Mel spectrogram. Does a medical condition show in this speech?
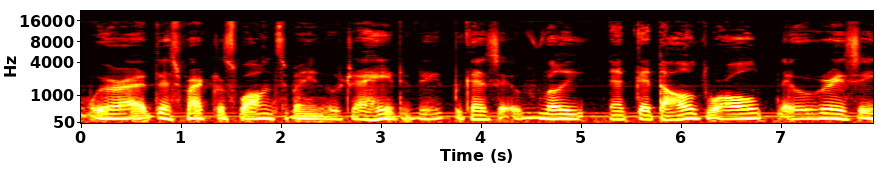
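Yes: ataxia; rare, progressive.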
